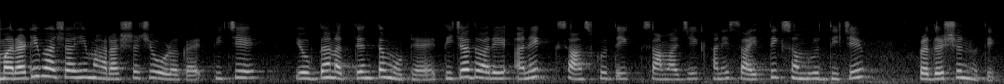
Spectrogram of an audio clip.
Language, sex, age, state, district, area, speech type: Marathi, female, 18-30, Maharashtra, Amravati, rural, spontaneous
